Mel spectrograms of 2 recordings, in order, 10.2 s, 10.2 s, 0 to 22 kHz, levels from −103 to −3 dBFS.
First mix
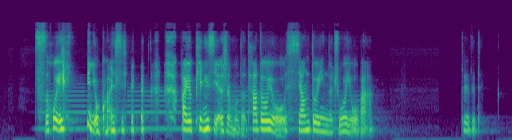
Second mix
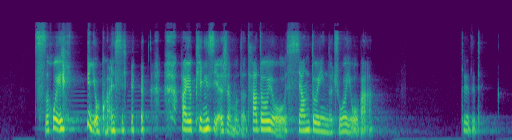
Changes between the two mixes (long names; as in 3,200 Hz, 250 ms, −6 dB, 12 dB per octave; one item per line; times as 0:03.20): speech: send +8.5 dB
background −11.5 dB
